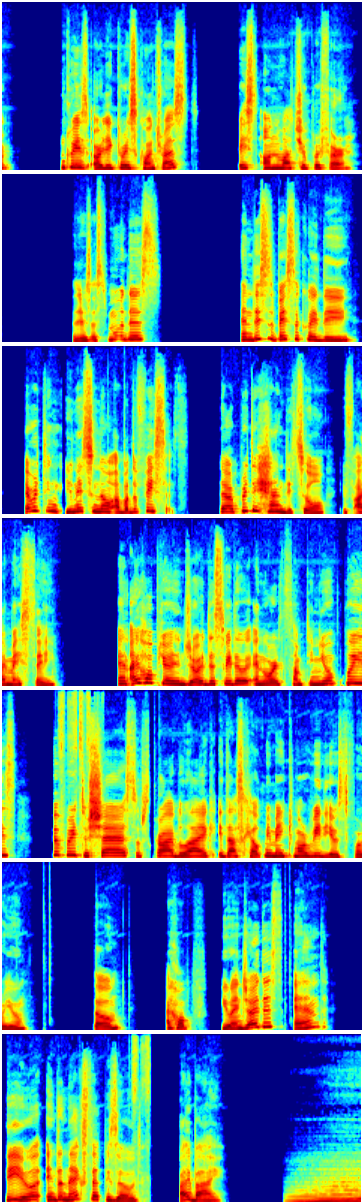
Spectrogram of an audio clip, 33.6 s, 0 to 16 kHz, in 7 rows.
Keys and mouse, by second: 5.0 alt+middle click, 5.6-7.0 shift+drag, 7.3-8.5 shift+drag, 8.9-11.0 shift+drag, 11.5 ctrl+alt+middle click, 12.0-14.5 middle drag, 15.0 ctrl+alt+middle click, 15.3 middle click, 15.9 ctrl+alt+middle click.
